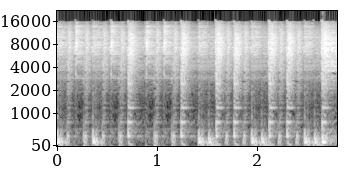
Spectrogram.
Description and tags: A mangled Amen breakbeat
